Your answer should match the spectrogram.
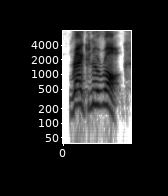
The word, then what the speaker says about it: Ragnarok: hold on a second it's ragna rock rag ragnarok not wreck ragnarok ragnarok sounds like a type of music doesn't it right oh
